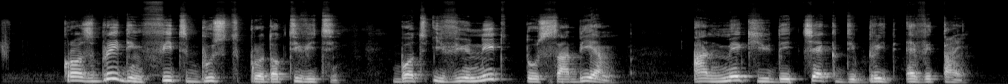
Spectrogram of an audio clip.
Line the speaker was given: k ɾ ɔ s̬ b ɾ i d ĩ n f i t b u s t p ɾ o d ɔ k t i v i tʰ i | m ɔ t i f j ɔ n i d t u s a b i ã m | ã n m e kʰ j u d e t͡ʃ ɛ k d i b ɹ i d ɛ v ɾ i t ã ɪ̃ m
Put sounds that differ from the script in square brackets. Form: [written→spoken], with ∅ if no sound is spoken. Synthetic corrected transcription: k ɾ ɔ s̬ b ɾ i d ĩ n f i t b u s t p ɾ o d ɔ k t i v i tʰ i | [m→b] ɔ t i f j [ɔ→u] n i d t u s a b i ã m | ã n m e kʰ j u d e t͡ʃ ɛ k d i b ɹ i d ɛ v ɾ i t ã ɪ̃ m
